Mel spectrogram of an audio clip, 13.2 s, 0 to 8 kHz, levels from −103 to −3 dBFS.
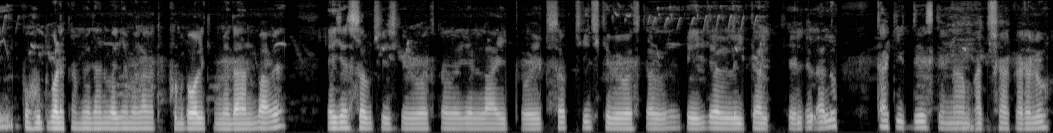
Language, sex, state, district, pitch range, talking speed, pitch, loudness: Bhojpuri, male, Bihar, Gopalganj, 115-125 Hz, 135 wpm, 120 Hz, -33 LUFS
